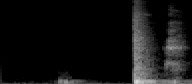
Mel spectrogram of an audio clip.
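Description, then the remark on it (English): A jammed wooden door takes a single dull, heavy thump as someone shoves against it trying to push it open, followed by a brief rattle, the door holding fast. Fairly loud, with no talking. “Push it open. I can't. See?”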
